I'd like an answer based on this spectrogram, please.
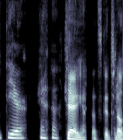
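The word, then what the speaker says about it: DIER: level the die er do you pronounce that deer or is it just d-i-e-r I pronounce it as a deer okay that's good to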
